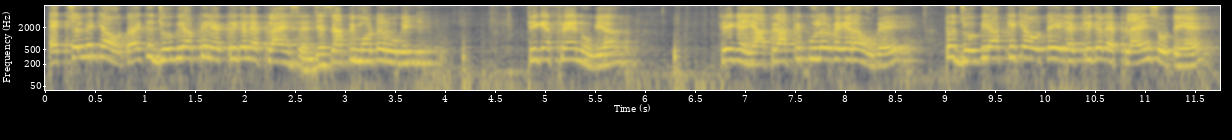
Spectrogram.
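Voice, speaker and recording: A man teaching a physics class online, repeating phrases and asking quick check questions as he explains, mixing in English terms. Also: very high-pitched. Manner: mixes Hindi with English terms.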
